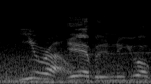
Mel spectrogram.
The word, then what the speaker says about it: gyro: i'm telling you joe it's pronounced hero yeah but in new york we call them gyros it's great now i got in a fight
